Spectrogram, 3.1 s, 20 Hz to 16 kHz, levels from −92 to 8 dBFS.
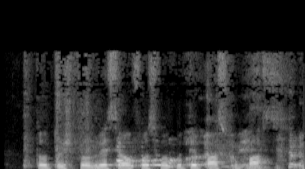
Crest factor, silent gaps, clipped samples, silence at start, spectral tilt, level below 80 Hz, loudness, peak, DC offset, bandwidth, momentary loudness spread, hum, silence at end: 16 dB; none; under 0.1%; 0.25 s; -6.5 dB/octave; -64 dBFS; -19 LUFS; -2 dBFS; under 0.1%; 11.5 kHz; 5 LU; none; 0 s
